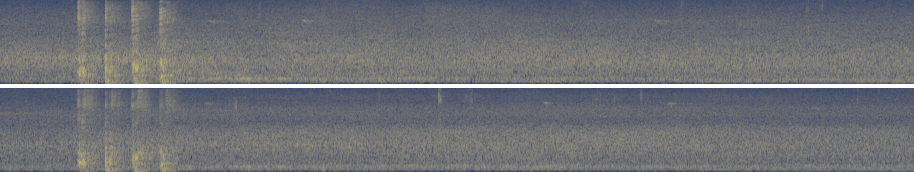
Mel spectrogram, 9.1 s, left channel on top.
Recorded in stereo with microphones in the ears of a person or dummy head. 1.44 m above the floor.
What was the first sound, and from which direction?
Running footsteps, 5° left (ahead or behind).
